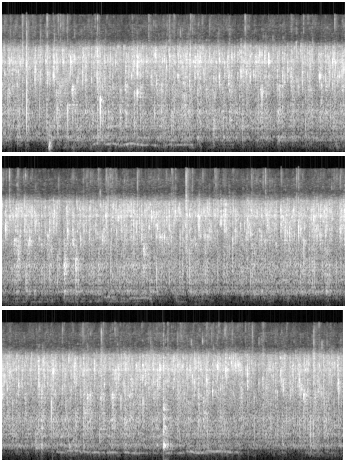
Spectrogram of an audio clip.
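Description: Chicken pakoras deep-frying in hot oil in a steel wok: a steady, dense sizzle and crackle of bubbling oil.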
